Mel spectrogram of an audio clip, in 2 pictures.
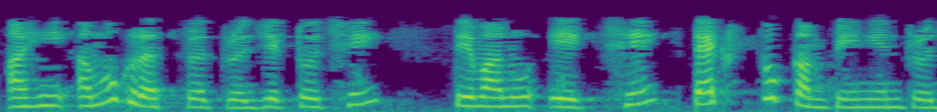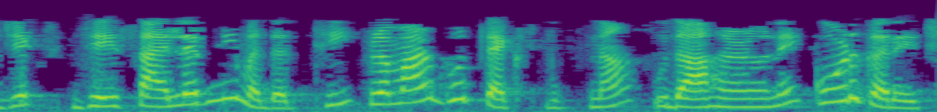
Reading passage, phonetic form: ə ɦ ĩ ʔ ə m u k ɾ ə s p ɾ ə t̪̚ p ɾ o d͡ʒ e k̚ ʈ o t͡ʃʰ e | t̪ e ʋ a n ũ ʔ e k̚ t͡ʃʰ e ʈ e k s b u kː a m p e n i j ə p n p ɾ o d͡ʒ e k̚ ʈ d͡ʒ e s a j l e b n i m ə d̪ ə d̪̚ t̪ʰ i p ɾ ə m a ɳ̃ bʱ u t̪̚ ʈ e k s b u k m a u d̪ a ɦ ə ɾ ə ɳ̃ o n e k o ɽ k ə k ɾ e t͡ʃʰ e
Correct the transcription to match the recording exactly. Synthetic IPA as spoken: ə ɦ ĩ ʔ ə m u k ɾ ə s p ɾ ə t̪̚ p ɾ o d͡ʒ e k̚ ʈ o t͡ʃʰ e | t̪ e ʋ a n ũ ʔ e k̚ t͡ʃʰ e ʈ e k s b u kː ə m p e n i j ə n p ɾ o d͡ʒ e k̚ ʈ d͡ʒ e s a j l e b n i m ə d̪ ə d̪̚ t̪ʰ i p ɾ ə m a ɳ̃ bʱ u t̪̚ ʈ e k s b u k n a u d̪ a ɦ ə ɾ ə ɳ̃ o n e k o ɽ k ə ɾ e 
